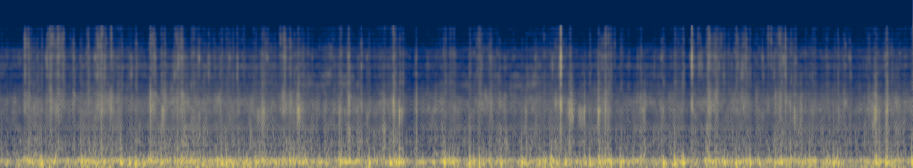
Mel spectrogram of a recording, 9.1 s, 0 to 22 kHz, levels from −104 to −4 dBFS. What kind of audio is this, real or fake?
fake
